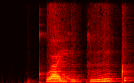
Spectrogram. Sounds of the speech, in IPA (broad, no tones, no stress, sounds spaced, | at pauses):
kʷʰ a j ɨ k ɨ t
